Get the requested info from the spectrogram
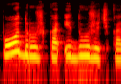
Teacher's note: в обох словах лишається ж твердий звук а в останньому слові джгутовий там лишається африкат Дж коли д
